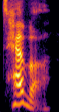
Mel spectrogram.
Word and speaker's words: Teva: So it is Teva. Okay, it is. Teva, the sandal brand.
